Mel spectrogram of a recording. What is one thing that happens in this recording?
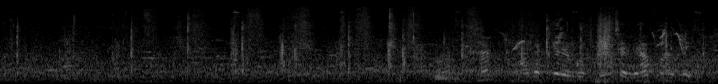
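Footsteps crunch softly on a dirt path outdoors.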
